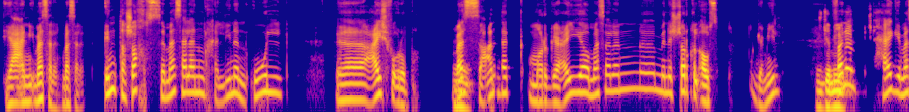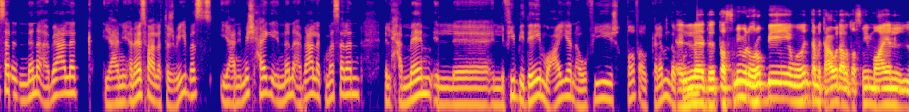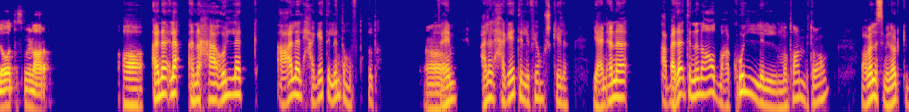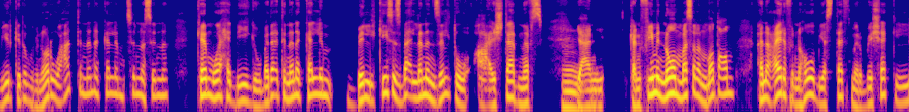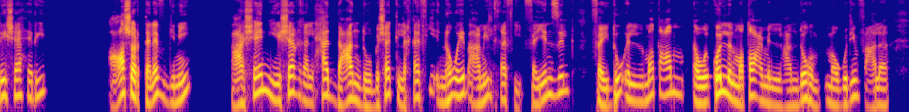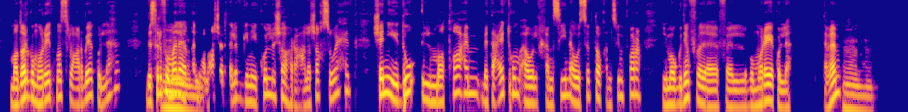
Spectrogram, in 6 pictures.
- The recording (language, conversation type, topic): Arabic, podcast, إزاي بتلاقي الإلهام عشان تبدأ مشروع جديد؟
- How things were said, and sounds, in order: other background noise; in English: "بيديه"; in English: "seminar"; in English: "وwebinar"; in English: "بالcases"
